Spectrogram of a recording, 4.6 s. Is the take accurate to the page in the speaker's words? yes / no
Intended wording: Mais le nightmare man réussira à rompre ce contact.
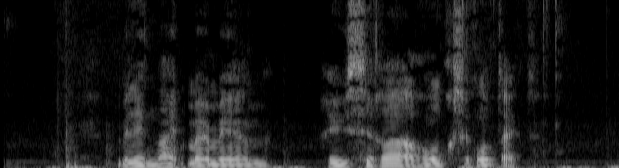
yes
